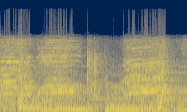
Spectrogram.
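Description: A small group of young children singing a gospel song together into microphones, with a band accompanying on steady low held notes.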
